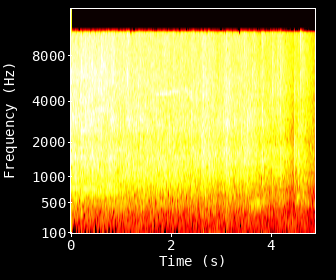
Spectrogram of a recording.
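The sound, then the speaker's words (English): A church audience at a Christmas service applauding the worship team and orchestra: dense, loud, sustained applause that thins slightly toward the end. “Let's put our hands together one more time for the worship team, for the orchestra here.”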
